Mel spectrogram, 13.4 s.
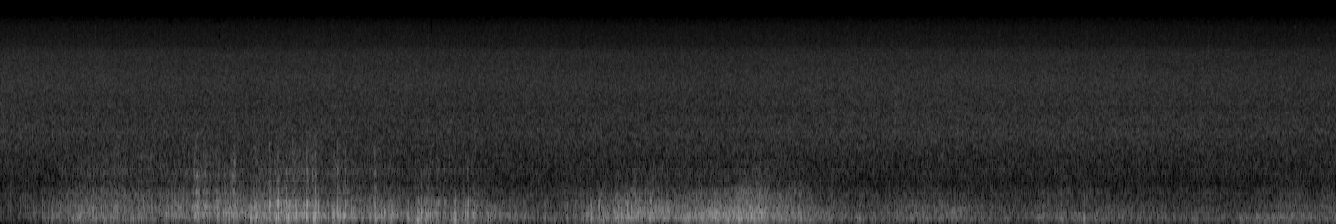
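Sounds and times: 
heavy rain in a storm: 0.0 - 13.3
thunder in a storm: 0.5 - 9.8, 12.5 - 13.3.

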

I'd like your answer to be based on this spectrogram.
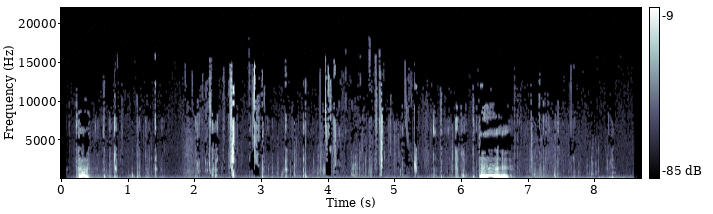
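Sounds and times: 
person eating: 0.2 - 8.4.

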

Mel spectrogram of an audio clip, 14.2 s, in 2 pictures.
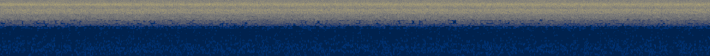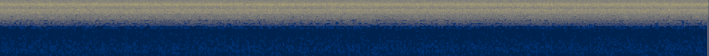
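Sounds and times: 
cicada chorus drone: 0.0 - 14.1.

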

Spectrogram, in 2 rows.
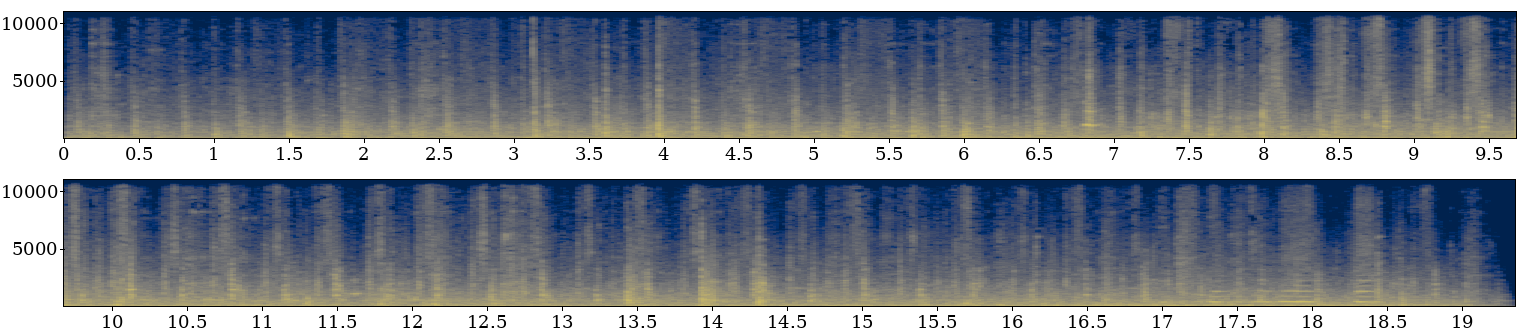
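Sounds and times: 
steam train moving slowly: 0.0 - 19.3.

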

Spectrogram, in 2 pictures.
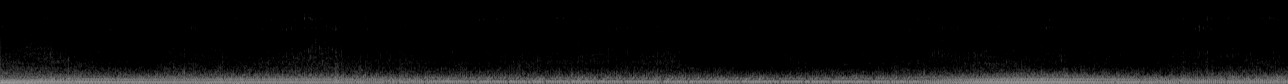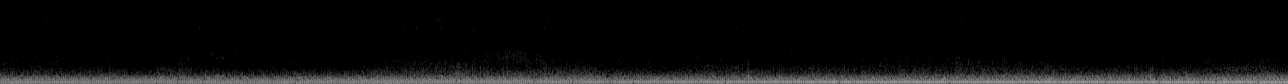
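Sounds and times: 
Supermarine Spitfire Mk XVI aircraft preflight: 0.0 - 25.7.

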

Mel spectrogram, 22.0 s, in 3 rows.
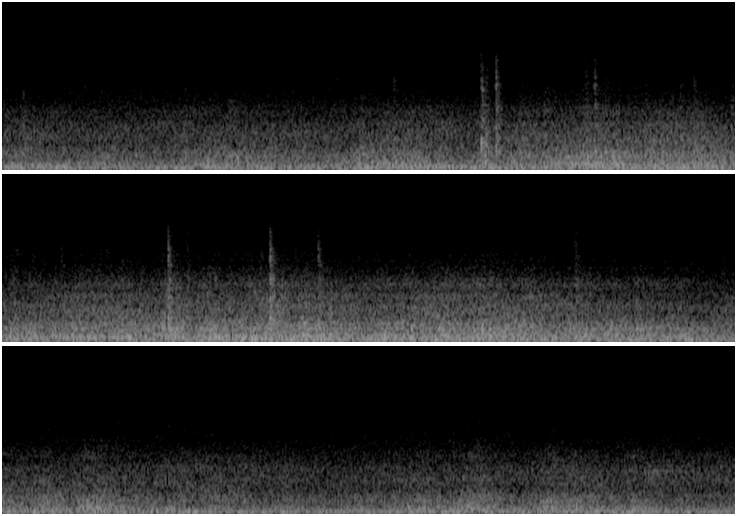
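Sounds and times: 
light wind gusts in an interior attic space: 0.0 - 21.9.

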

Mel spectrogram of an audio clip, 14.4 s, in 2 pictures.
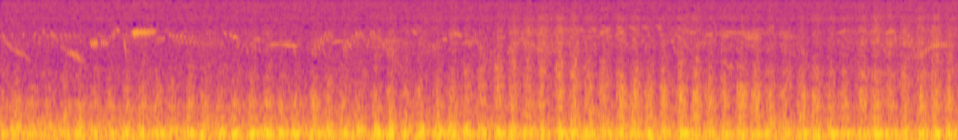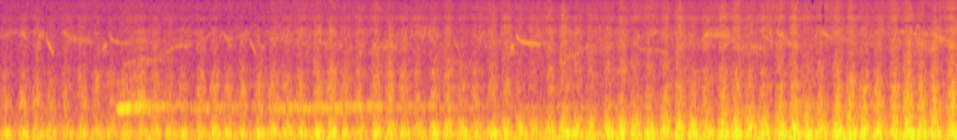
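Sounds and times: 
steam train approaching and coasting past: 0.0 - 14.3
steam train whistle: 8.0 - 10.3.

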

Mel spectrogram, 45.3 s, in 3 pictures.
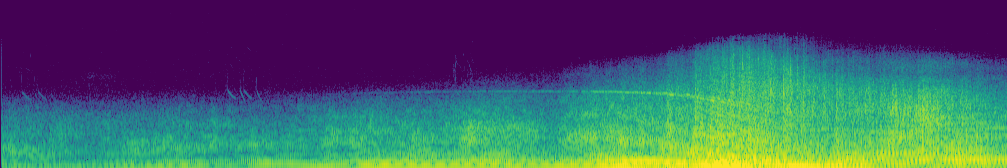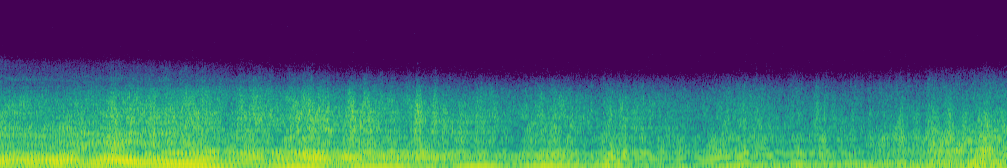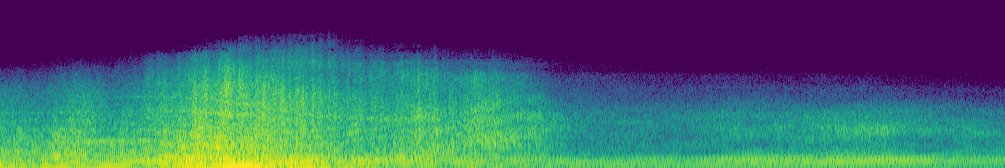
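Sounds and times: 
Supermarine Spitfire Mk XVI aircraft passing: 0.0 - 45.2.

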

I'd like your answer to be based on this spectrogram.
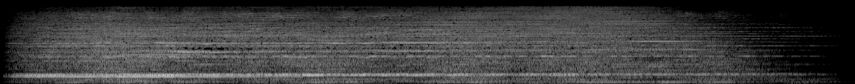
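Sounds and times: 
dissonant horror psychic pain sound: 0.1 - 7.8.

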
